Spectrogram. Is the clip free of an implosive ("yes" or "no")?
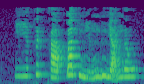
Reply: no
